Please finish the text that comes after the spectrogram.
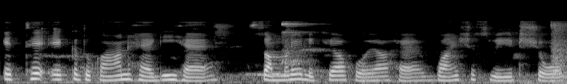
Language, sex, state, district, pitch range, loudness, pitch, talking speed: Punjabi, female, Punjab, Pathankot, 180-220 Hz, -17 LUFS, 205 Hz, 135 wpm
